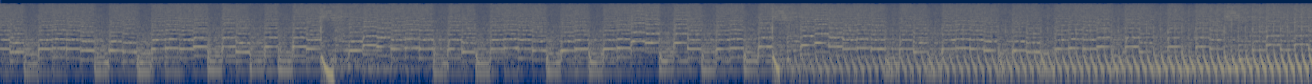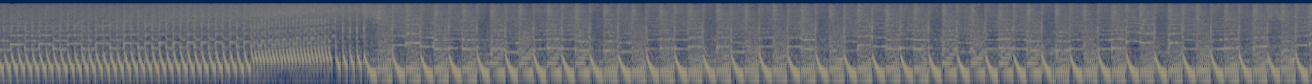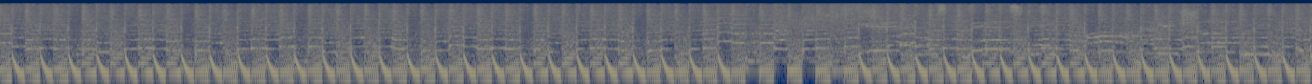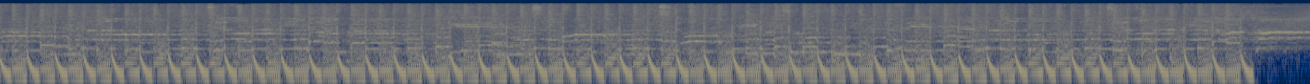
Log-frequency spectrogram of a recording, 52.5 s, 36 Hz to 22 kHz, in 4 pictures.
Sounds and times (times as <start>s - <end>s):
Music: 0.0s - 52.4s.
